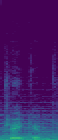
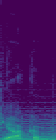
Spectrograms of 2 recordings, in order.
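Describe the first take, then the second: First: The name begins with a J sound. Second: The name begins with a Y sound. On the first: The name is changed to fit the speaker's own culture. The speaker calls it wrong. "you insisted on calling them Jacob" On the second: This is how the person wants to be called. The speaker calls it right. "where you pronounce the J as a Y"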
